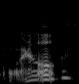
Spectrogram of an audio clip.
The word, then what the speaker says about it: colonel: It says cornal. Yeah. Why is No. Why is it spelled like that? It's spelled like colonial colonial. Wait, how's that first words? What? Dang. What? There's no R in that word.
